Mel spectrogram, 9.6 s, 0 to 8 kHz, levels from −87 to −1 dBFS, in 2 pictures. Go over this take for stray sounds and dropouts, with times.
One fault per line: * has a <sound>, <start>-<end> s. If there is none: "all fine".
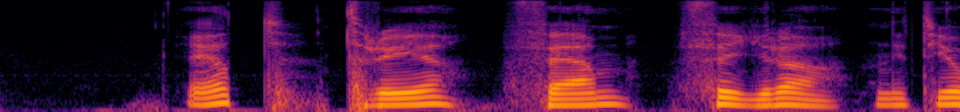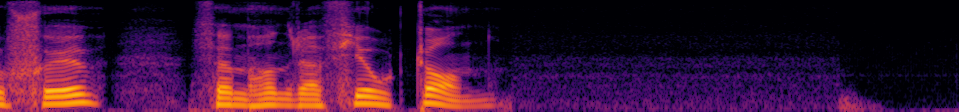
all fine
